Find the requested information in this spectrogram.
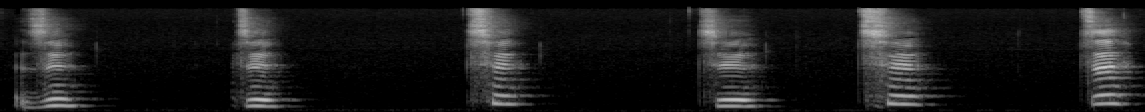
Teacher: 그래서 경구개음이라고 하는 거예요. 이때 혀의 앞부분을 센 입천장, 우리가 입천장 부분에서 좀 딱딱하고 뼈처럼 느껴지는 부분, 거기에 대해서 나는 소리를 센 입천장 소리, 다시 말해서 경구개음이라고 하는데 따라해보세요.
